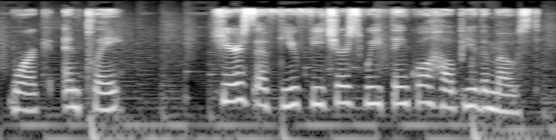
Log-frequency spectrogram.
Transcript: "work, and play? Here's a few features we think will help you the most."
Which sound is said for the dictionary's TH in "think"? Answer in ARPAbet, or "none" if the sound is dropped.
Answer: TH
